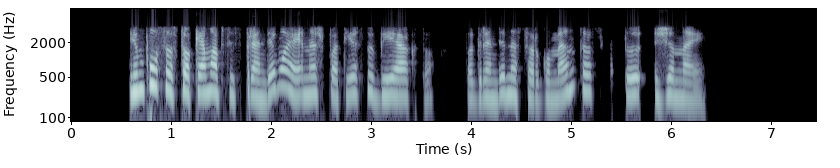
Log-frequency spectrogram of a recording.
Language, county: Lithuanian, Marijampolė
